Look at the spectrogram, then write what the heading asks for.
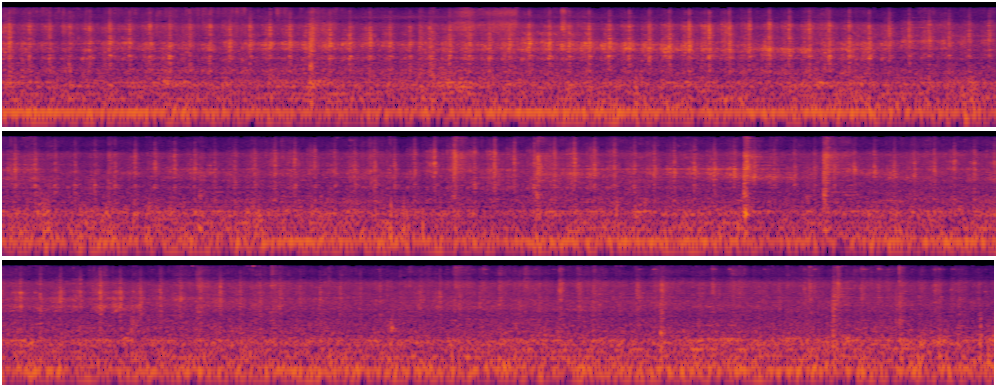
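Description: Passenger train coaches running through a curve, heard from an open door: a steady rumble of wheels on rail with quick clicks over the rail joints and one sharper knock a little past halfway.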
